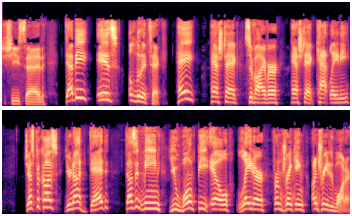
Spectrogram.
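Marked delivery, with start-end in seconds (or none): 1.3-13.9 lifted pitch riding a distinct speech cadence. Reading a contestant's tweets aloud as an impression: Eliza impression. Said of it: "the burgeoning Eliza impression".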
